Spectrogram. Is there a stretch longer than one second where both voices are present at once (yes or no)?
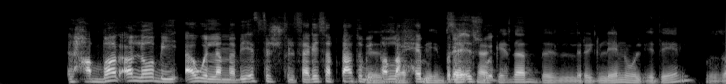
yes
